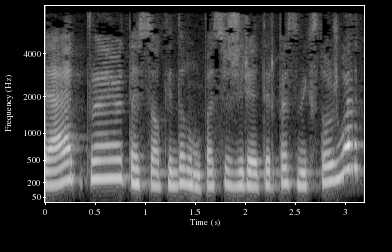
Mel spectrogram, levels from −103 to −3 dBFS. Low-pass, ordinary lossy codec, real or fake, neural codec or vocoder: 7.2 kHz; MP3, 32 kbps; fake; codec, 24 kHz, 0.9 kbps, WavTokenizer, medium speech release version 1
